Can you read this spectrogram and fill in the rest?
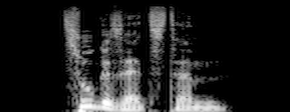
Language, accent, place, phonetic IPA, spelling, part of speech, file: German, Germany, Berlin, [ˈt͡suːɡəˌzɛt͡stəm], zugesetztem, adjective, De-zugesetztem.ogg
- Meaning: strong dative masculine/neuter singular of zugesetzt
